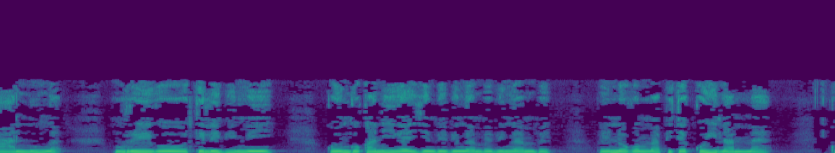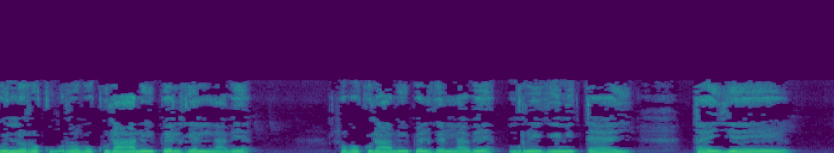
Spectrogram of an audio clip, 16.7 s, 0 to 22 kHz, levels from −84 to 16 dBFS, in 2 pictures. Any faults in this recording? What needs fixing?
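Throughout the speech there is a watery, swirling texture and a dull top end with nothing above about 10.5 kHz. This is likely heavy MP3 compression at a low bitrate, which fits around 32 kbps. Starved of bits, the encoder cuts the treble and lets weak frequency lines flicker on and off between frames. To prevent it, keep the audio uncompressed or encode it at a much higher bitrate.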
